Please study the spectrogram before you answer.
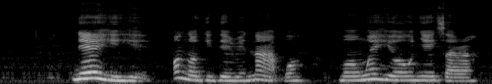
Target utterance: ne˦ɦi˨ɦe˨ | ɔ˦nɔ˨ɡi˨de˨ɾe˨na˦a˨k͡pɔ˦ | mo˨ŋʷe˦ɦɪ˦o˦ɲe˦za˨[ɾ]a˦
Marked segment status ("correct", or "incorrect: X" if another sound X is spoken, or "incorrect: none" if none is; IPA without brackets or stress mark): correct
